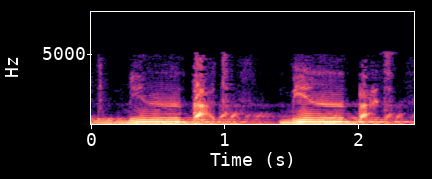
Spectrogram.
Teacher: بقلبها إلى ميم مغنونة، مغنونة يعني مش كاملة الإطباق، يعني ما ينفعش أطبقها تمام، وده بيختلف الإقلاب ده، الحكم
